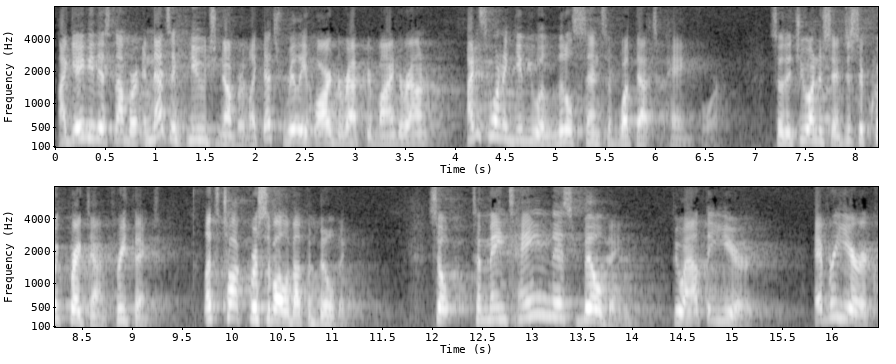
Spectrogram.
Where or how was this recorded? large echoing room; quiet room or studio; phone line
large echoing room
